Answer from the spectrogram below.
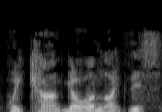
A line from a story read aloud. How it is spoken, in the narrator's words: he panted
